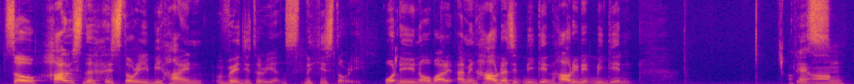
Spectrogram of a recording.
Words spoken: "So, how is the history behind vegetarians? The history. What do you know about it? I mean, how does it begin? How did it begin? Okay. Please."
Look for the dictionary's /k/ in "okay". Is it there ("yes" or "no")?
no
